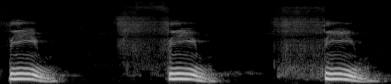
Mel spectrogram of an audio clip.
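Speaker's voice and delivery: "theme" with the tongue between the teeth. Shown as a demonstration. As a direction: breathe "theme" out over the tongue. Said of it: "that is".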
